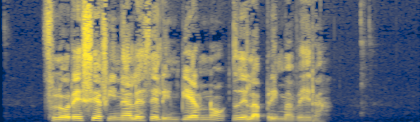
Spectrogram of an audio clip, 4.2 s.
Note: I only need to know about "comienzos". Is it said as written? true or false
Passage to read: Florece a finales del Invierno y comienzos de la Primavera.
false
